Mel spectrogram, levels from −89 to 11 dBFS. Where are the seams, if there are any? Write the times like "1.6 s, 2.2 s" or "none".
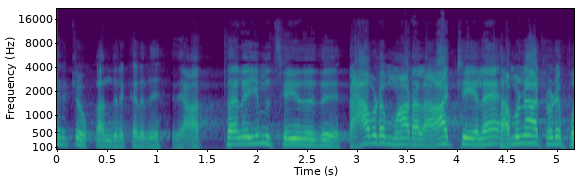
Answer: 1.1 s, 2.9 s, 4.4 s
